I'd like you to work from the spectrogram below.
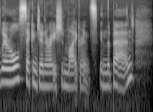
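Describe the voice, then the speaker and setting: A woman with an Australian accent at a moderate pace, ordinary pitch variation, very clean recording and silent background. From Australia, Canberra. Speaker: musician. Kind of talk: interview.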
